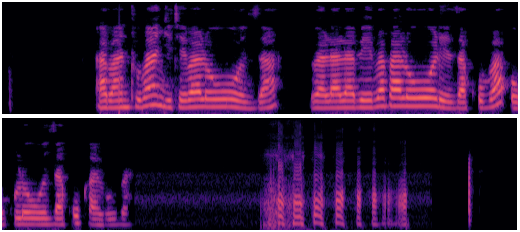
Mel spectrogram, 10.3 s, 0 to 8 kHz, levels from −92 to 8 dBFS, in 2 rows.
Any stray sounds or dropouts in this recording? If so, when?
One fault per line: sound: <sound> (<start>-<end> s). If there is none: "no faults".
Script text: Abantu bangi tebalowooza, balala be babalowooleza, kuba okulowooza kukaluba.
sound: laugh (7.7-9.3 s)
